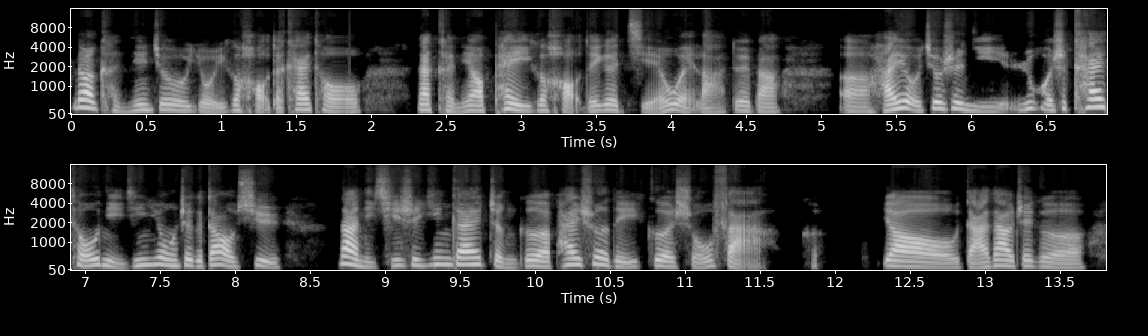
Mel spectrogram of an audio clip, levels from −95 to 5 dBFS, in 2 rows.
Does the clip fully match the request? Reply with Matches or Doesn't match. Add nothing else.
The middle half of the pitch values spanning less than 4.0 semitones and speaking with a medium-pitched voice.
Doesn't match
